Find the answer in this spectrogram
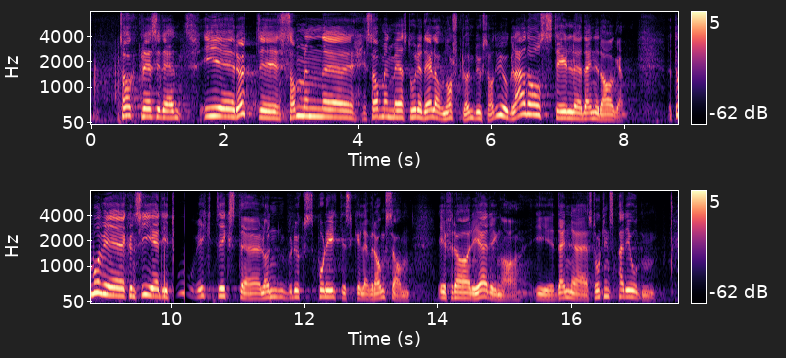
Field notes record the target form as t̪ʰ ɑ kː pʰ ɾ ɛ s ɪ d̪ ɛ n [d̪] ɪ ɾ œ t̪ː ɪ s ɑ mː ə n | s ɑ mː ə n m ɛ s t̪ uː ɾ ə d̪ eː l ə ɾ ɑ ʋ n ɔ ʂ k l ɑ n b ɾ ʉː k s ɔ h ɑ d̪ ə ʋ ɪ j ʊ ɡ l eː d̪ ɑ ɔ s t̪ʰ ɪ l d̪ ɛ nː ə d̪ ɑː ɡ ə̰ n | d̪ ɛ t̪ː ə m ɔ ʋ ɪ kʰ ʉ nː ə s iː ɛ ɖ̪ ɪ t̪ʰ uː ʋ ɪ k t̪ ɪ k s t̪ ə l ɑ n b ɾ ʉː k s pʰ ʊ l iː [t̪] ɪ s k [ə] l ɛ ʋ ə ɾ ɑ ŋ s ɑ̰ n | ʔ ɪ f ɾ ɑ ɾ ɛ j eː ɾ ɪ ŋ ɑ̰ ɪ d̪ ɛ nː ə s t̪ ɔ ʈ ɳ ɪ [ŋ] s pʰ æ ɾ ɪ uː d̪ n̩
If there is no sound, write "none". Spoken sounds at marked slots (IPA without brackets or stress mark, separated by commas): t̪, t̪, ə, ŋ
